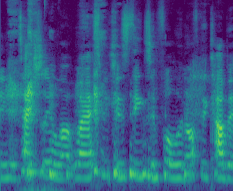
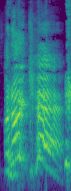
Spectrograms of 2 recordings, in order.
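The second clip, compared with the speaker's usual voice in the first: louder, higher shout of DON'T; mock inner shout; 8 semitones higher, 12 dB louder than usual. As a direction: bark it at yourself in mock rage. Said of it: "I'm like".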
